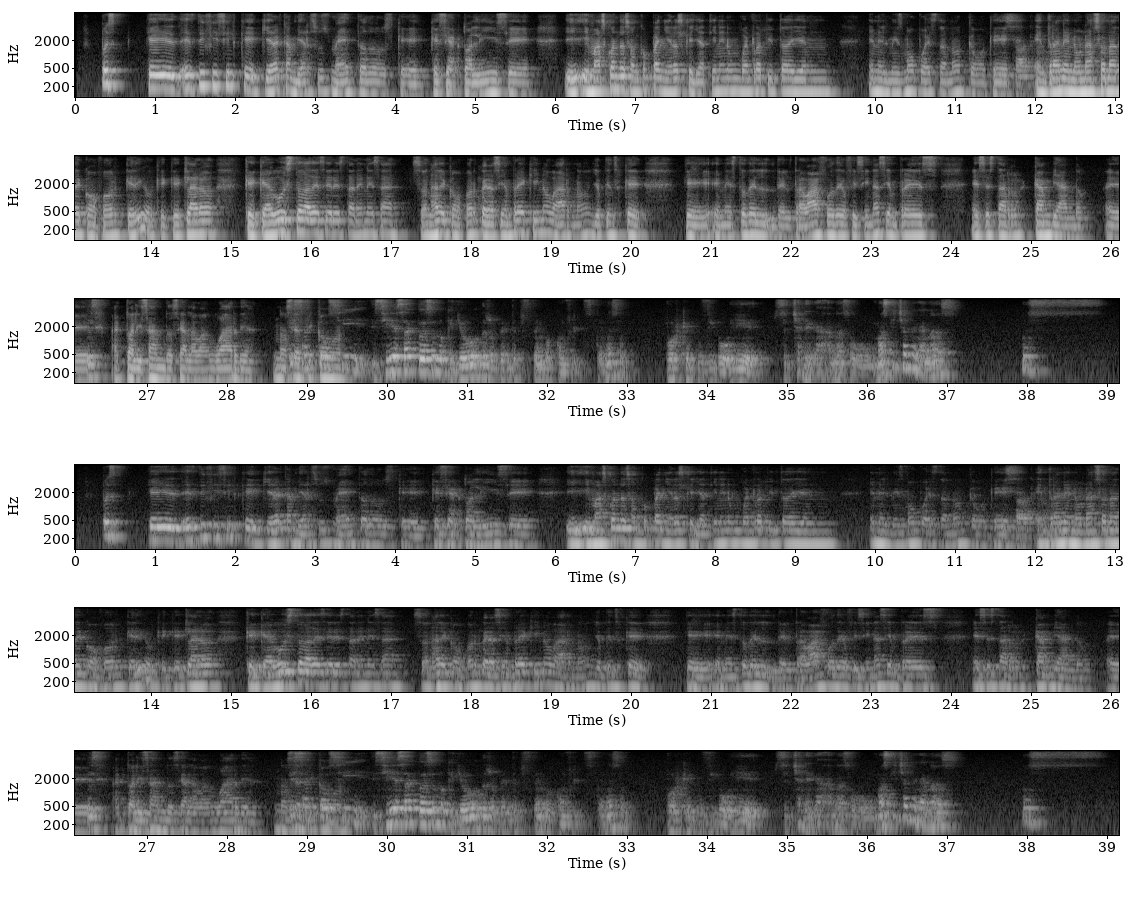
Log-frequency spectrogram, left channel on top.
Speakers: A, on the left; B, on the left.
A: pues que es difícil que quiera cambiar sus métodos, que, que se actualice, y, y más cuando son compañeros que ya tienen un buen ratito ahí en, en el mismo puesto, ¿no? Como que
B: exacto.
A: entran en una zona de confort, que digo, que, que claro, que, que a gusto ha de ser estar en esa zona de confort, pero siempre hay que innovar, ¿no? Yo pienso que, que en esto del, del trabajo de oficina siempre es, es estar cambiando, eh,
B: Es,
A: actualizándose a la vanguardia. No
B: exacto,
A: sé a ti cómo.
B: sí, sí, exacto. Eso es lo que yo de repente pues tengo conflictos con eso. Porque pues digo, oye, pues échale ganas o más que echarle ganas, pues,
